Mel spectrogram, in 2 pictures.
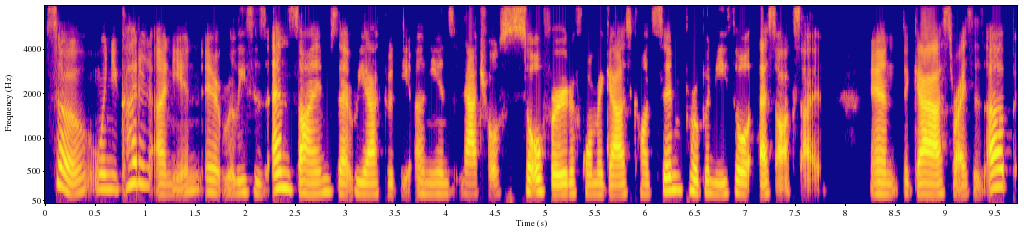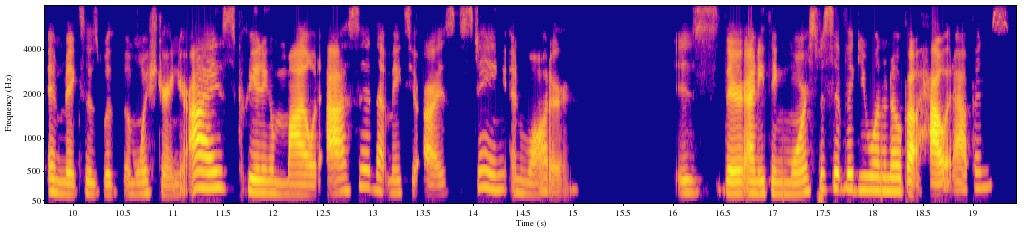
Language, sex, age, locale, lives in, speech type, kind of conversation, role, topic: English, female, 20-24, en-US, United States, read, expert-assistant, expert, Why do onions make you cry when you cut them?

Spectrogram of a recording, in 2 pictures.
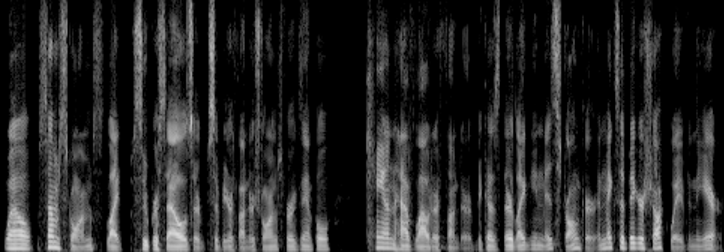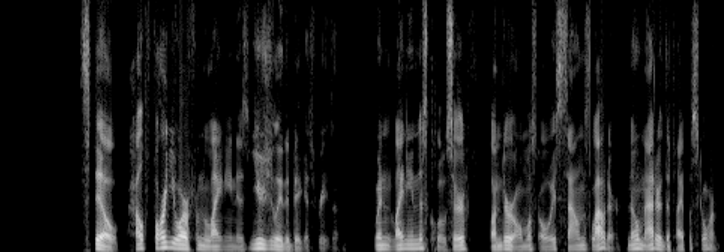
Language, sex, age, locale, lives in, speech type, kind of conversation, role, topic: English, male, 25-29, en-US, United States, read, expert-assistant, expert, Why does lightning appear before thunder is heard?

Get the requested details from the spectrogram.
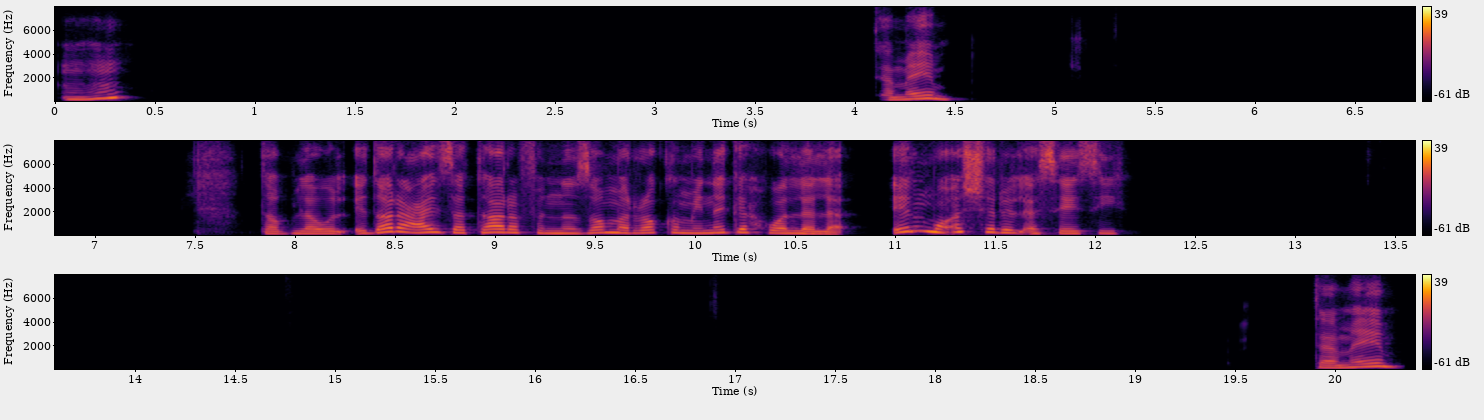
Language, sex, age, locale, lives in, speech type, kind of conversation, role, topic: Arabic, female, 40-44, ar-EG, Egypt, read, expert-assistant, asker, إيه الأفضل لمستشفياتنا: نعتمد على نظام الإدارة التقليدية ولا نجرب أنظمة حديثة زي الإدارة الرقمية؟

